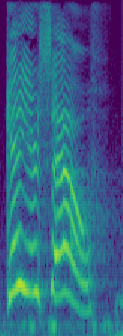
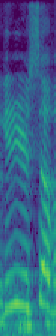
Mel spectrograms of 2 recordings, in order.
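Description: First: High, loud snippy retort; snippy girlfriend voice. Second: High mock retort. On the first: Retold or imitated. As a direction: snap it back high and loud. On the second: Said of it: "She'll be like".

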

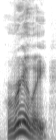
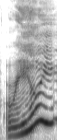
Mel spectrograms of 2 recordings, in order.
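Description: First: "Really?" falling low and flat; a sly confirming Really? dropping down; knowing answer. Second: "Really?" rising sharply up high; a bright questioning Really?; surprised question. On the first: Clerk teasing the pilot back, falling Really?. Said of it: "And she goes". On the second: Pilot asking the hotel clerk, rising Really?. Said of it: "And he goes". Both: Retold or imitated.

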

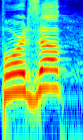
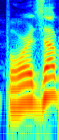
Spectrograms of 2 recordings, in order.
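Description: First: High, loud catchphrase; loud announcer call. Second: Said in the usual way. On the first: Shown as a demonstration. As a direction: call it out to the room. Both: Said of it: "host catchphrase, takes".

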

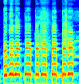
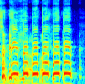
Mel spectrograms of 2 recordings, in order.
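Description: First: High steady morse beeps; spoken morse code. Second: Very high, loud beeping tones; censor beeps. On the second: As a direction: beep like a censor bleep. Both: Pretend. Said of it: "We're gonna sound like Morse code".

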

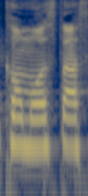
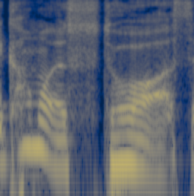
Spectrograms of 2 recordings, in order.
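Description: First: Said in the usual way. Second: Slow, low drawn-out catchphrase impression; Wendy Williams. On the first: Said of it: "saying that "Como estas" a lot". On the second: Shown as a demonstration. Host showing viewers the catchphrase, slow low impression. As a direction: draw each word out long and low. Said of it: "say it like Wendy Williams".

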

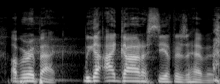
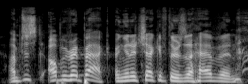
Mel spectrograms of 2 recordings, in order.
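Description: First: Quick chipper reporter sign-off; breezy TV newscaster, rattled off fast; investigative journalist. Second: Bright on-air reporter sign-off, higher pitch; breezy TV newscaster signing off; investigative journalist. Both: Pretend. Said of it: "Like an investigative journalist".

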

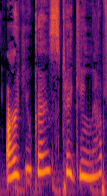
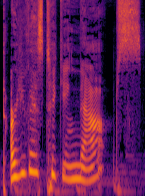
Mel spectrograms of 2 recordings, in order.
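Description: First: Much higher, pushing the question; even higher repeat. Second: Higher, gasping surprise; mock-shocked question. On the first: To viewers about naps, higher squeaky repeat. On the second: To viewers about naps, higher mock-shocked question. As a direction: ask like it's scandalous news. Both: Real, not acted.

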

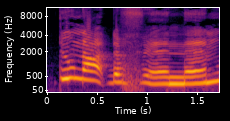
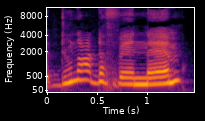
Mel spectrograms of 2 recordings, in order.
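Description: First: Slow, high, very loud insistence; escalated exasperated demand. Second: Loud, exasperated order; exasperated demand. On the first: Ranter insisting to an excuse-making friend, loud exasperated demand. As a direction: hammer out each word in exasperation. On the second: Ranter to a friend making excuses, exasperated demand. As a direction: firmly cut off the excuses. Ranting at people who defend offenders. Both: Real, not acted.

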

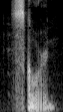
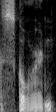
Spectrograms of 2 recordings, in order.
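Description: First: Breathy whispered Scorn right on the mic; close-mic whisper. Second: Very low, gravelly Scorn; deep gravelly voice. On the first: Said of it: "get really close to the mic". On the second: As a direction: growl Scorn from deep in the chest. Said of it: "did it in a very deep, gravelly voice". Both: Retold or imitated.

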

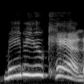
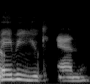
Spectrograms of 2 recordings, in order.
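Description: First: "Maybe you can" thrown up high and loud, mocking; mocking the trainer's distant view, sarcastic. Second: Said in the usual way. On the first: Shown as a demonstration.

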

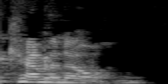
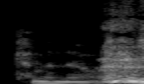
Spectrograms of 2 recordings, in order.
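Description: First: Kaminoan said KAM-in-OH-an, rising; my way of saying it. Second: Kaminoan said tentatively, rising at the end; trying the name Kaminoan. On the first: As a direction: say Kaminoan your own way, confidently. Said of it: "I say Kaminoan". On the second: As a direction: test out Kaminoan like a question. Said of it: "I'm like". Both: Shown as a demonstration.

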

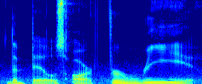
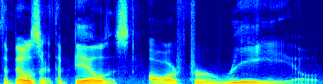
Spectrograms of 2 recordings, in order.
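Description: First: Slow, softer echo of the claim; softer repeat. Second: Slow, louder proclamation; emphatic hype. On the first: Fan repeating the Bills verdict to himself, slow and softer. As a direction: let the verdict settle quietly. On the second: Fan hyping the Bills to viewers, slow loud proclamation. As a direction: declare it like a true believer. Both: Real, not acted.

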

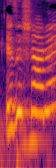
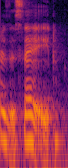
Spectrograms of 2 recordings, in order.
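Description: First: "[name]" with a SH at the start, two syllables; SH pronunciation. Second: "[name]" rhyming with made; one syllable, plain S at the start of "[name]"; one-syllable pronunciation. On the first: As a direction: say "[name]" as shah-DAY. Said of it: "'Cause you add an H". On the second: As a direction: say "[name]" as SAYD. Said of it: "I've heard people say [name] too". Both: Shown as a demonstration.

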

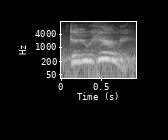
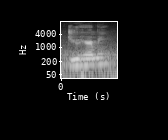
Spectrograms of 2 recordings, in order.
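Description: First: High-pitched mock yell, not full volume; retold screaming. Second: Restrained imitation of an officer's demand; stern check, retold. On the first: Officer demanding the driver answer him, high-pitched mock scream. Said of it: "he's screaming". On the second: Officer checking the driver got the warning, restrained stern demand. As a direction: ask it firmly without raising the voice. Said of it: "this is the way he says it".

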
